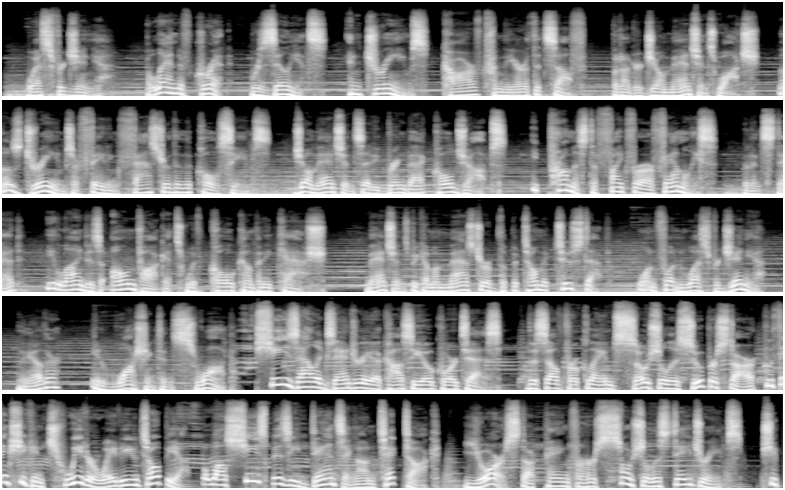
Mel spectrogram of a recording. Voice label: Political Republican, Male Political Commercial Voiceover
